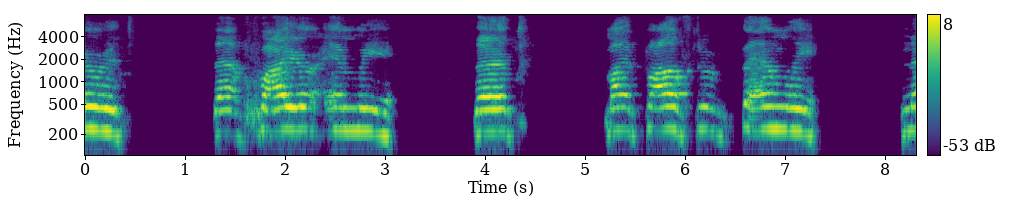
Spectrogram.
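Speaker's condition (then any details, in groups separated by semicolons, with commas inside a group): Cerebral palsy; present from birth, premature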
